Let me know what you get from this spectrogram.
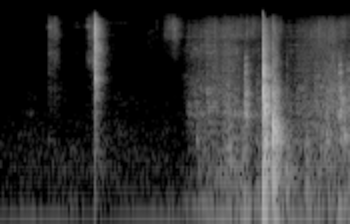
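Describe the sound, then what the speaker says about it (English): Scissors snipping deco mesh while making a St. Patrick's Day wreath: a few close, crisp snips and clicks, followed by rustling of the mesh and a sharper cutting sound, with no talking. "I'm just going to cut the extra off and then attach it"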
